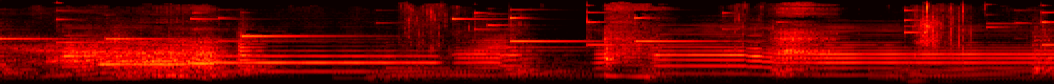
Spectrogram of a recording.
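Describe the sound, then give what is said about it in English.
A cow mooing while it is being milked: several loud, drawn-out, harmonic moos follow one another almost without pause, with no talk. “I did it! I'm milking the cow!”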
